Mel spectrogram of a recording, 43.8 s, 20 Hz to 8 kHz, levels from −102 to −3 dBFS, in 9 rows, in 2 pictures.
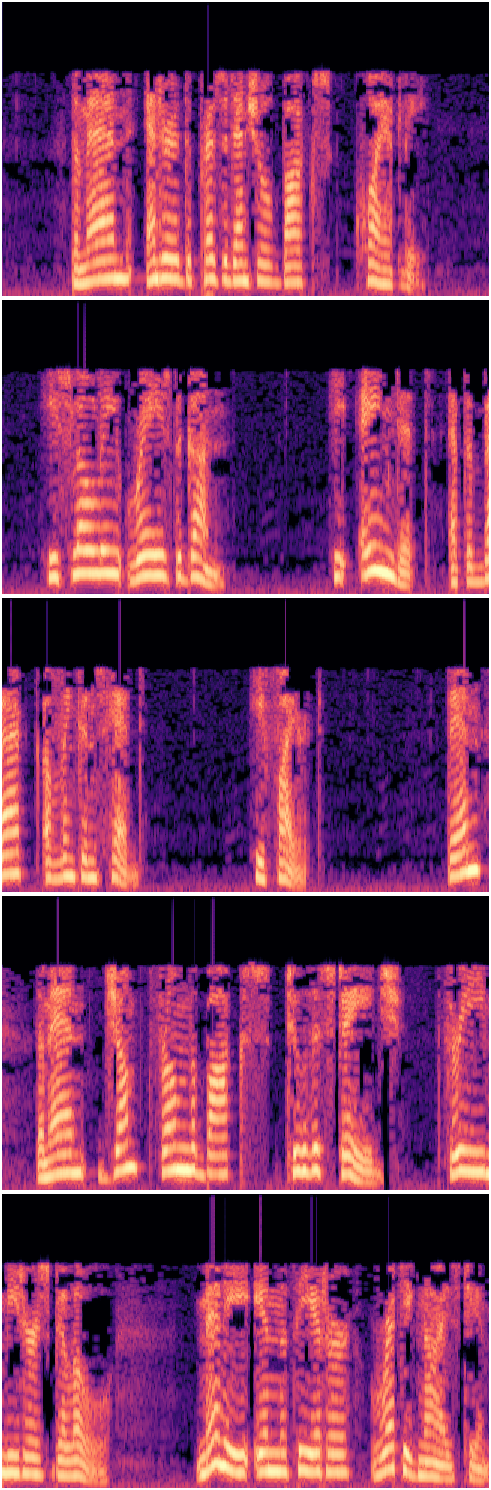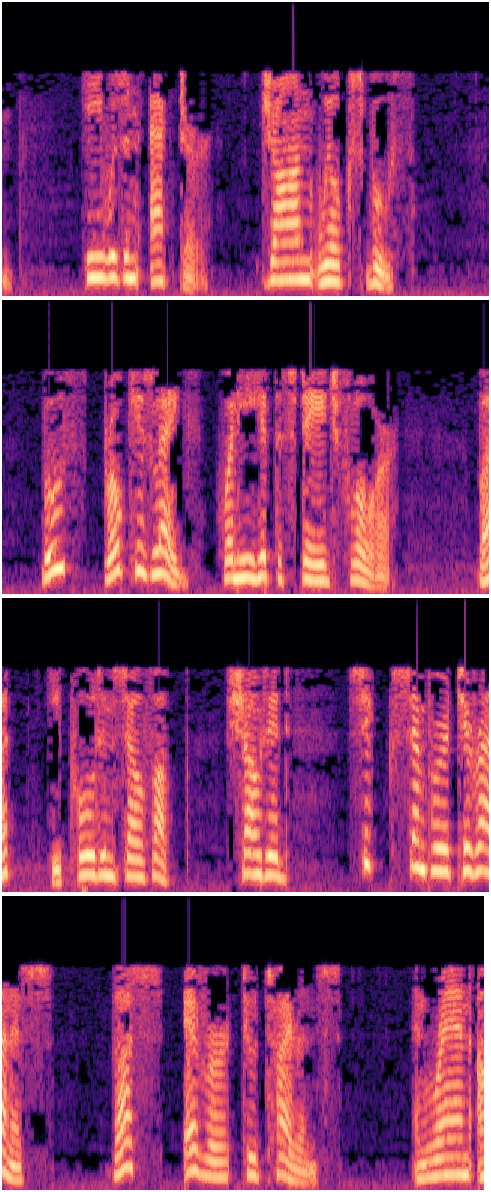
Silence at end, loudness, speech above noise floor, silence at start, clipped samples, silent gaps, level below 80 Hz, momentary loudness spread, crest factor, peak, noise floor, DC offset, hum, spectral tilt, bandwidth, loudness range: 0 s; -13 LUFS; 42 dB; 0.7 s; under 0.1%; none; -50 dBFS; 14 LU; 14 dB; 0 dBFS; -54 dBFS; under 0.1%; none; -10 dB/octave; 4 kHz; 4 LU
